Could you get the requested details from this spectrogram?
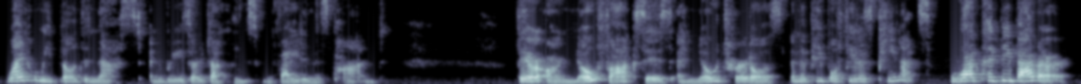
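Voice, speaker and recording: A woman's voice: medium pitch, big pitch swings, unhurried. A protective mother mallard from a storybook, played by a woman reading aloud. She is fussy and emphatic, a duck who flusters easily and speaks in exclamations. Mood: pleased, decided.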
